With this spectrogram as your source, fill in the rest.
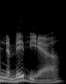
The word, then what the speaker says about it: Namibia: I have been mispronouncing it. Namibia.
